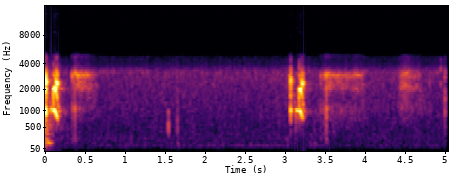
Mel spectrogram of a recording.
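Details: Infant boy with hiccups: two brief, sharp catches a few seconds apart, each with a small vocal click, in a quiet room; infant hiccups.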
